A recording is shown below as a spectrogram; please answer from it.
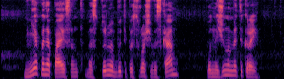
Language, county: Lithuanian, Kaunas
